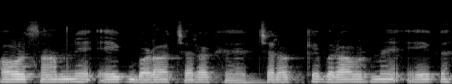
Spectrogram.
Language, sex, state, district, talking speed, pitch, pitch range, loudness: Hindi, male, Chhattisgarh, Korba, 145 wpm, 115 Hz, 110-120 Hz, -18 LUFS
